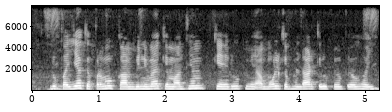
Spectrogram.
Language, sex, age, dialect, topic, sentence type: Magahi, female, 18-24, Western, banking, statement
